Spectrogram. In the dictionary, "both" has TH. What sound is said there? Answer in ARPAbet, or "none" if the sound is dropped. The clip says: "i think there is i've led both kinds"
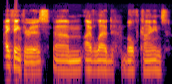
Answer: TH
